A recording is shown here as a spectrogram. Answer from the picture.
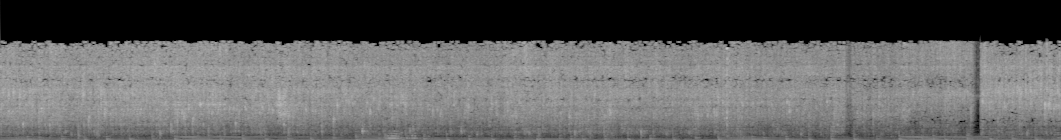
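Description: Pomfret pieces shallow-frying in hot mustard oil in a metal kadai, a steady sizzling hiss. The spatula turning the fish clicks against the pan a couple of times near the end.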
